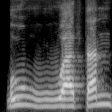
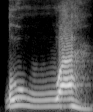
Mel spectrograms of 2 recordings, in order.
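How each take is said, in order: First: The word ends with a full 'tan' sound. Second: The word ends with a silent-vowel 'h' sound. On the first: The reading continues without stopping. "আমরা সিম্পল পড়লে কুওয়াতান পড়বো" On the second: The reader stops at this word. "থেমে পড়ি তাহলে এই যে গোলটা রয়েছে এই গোলটা আপনার হা হয়ে যাবে"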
